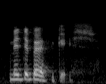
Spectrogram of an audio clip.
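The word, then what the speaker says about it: Metamorphmagus: Metamorphagus.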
